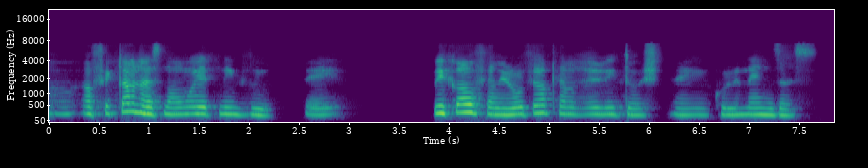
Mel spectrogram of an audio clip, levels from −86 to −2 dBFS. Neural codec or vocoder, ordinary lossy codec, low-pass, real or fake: codec, 16 kHz, about 1 kbps, DyCAST, with the encoder's durations; none; 7.2 kHz; fake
